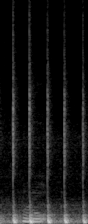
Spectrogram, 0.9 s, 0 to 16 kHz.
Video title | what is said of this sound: AVIÄ 2020 en détail! Nü Camp | ce son-là, ce n'est pas un son de bois mou, c'est un son de laminé structural. C'est un son qui est un foam structurel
